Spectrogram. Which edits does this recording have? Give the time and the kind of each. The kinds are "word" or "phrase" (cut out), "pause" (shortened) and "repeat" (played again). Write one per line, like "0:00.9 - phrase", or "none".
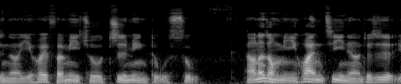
none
